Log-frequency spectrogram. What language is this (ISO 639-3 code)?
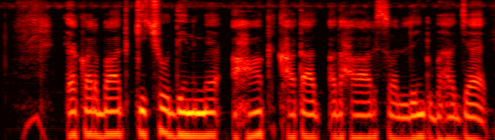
mai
